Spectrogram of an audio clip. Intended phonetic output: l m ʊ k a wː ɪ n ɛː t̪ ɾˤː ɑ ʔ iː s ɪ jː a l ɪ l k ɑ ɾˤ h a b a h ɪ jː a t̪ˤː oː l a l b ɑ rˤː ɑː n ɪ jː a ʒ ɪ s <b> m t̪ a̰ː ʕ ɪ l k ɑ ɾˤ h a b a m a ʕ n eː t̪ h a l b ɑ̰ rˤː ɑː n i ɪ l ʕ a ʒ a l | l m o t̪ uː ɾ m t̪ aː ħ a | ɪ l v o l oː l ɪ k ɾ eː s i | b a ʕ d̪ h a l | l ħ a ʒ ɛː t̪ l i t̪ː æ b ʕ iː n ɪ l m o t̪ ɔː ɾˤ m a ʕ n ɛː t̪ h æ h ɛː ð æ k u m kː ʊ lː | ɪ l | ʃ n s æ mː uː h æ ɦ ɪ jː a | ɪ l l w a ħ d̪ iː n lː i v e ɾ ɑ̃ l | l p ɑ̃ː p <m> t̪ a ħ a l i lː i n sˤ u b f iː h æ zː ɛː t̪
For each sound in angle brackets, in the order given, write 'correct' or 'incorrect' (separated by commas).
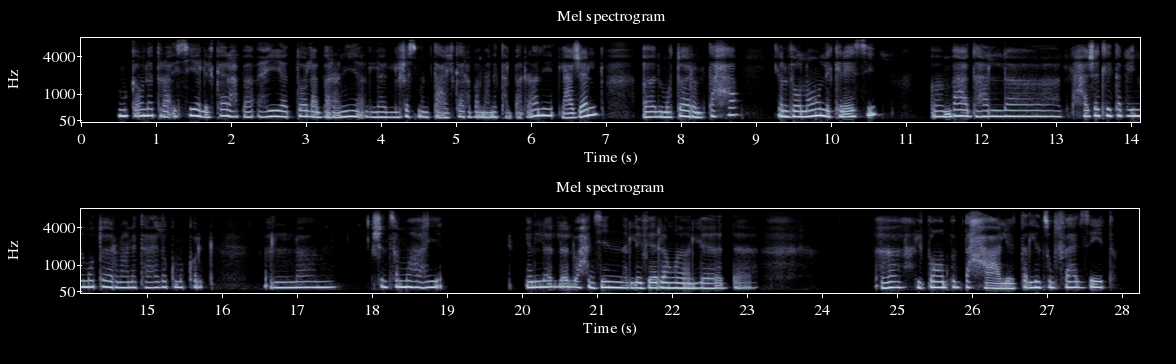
incorrect, correct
